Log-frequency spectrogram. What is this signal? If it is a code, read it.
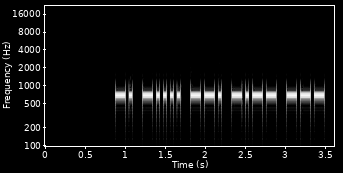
Morse code, heard as a keyed tone, about 28 wpm, 700 Hz. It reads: N6GYO
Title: USA Call Signs - 5 Characters - Repeated 3x - 28wpm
